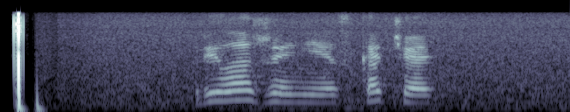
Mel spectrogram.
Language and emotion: Russian, neutral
